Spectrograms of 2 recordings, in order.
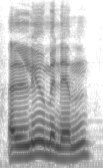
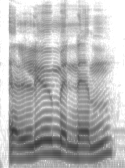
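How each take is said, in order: Both takes have the same delivery.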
